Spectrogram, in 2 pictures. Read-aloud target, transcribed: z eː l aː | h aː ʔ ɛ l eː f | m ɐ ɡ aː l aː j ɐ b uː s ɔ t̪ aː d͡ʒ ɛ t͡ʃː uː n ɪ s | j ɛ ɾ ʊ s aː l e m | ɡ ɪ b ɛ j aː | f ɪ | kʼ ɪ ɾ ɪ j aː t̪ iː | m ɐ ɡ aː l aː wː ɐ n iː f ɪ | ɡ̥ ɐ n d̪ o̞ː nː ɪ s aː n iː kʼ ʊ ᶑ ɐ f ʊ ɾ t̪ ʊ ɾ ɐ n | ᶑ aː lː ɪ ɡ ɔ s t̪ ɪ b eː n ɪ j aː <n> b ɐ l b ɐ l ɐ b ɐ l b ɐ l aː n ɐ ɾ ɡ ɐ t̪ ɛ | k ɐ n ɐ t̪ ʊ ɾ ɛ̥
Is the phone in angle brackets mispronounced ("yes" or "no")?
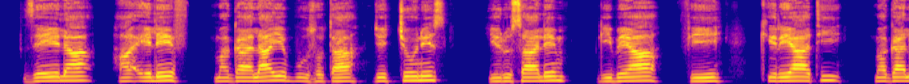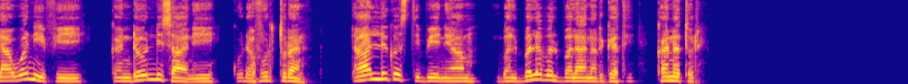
yes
